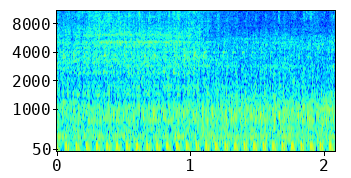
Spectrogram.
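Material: Nothing is struck.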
